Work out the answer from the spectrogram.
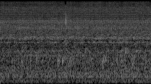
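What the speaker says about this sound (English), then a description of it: "going to pour this acid into the other cup because I might need it" Acid is poured from one cup into another, giving a continuous, fairly loud rushing liquid wash with no talk over it.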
